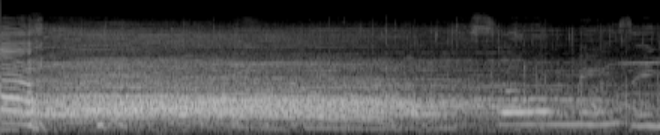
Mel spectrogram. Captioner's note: applause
